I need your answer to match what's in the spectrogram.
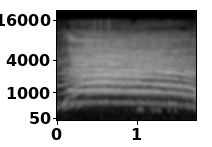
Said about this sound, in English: So guys, I want you to give me a big cheer for your garden after three. One, two, three.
